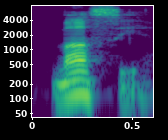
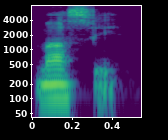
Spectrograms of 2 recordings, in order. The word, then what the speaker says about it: ⲙⲁⲥⲓ: We have the Coptic word massi. Massi. Massi. Massi. This is the Coptic word for calf. Here the uh I is pronounced long. Uh is pronounced as as a long e vowel.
